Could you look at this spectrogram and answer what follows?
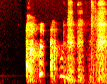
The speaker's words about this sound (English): Excuse me, I have to cough.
